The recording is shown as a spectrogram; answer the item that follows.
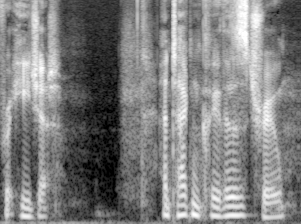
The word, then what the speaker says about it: eejit: My view is that, yes, while we have Amadáns and, and so forth, and many other words for fools, eejit is specifically a formation of idiot phoneticized the way we pronounce it here, with that, that soft G, that kind of the eejit.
